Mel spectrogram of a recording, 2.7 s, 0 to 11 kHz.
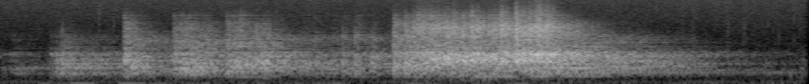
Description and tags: Mesh Basket 1
More short hits fall and then a short scrape. Another pretty useful sound.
